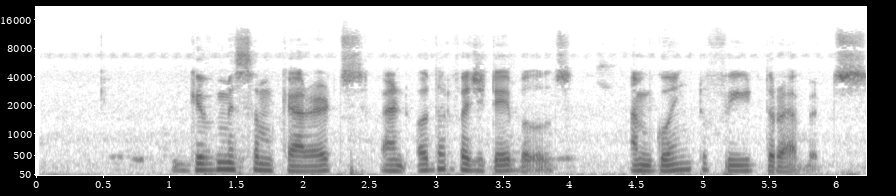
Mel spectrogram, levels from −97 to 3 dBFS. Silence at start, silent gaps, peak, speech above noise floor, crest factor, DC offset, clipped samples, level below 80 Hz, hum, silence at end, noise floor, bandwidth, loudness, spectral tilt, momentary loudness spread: 0.1 s; none; -24 dBFS; 23 dB; 18 dB; under 0.1%; under 0.1%; -62 dBFS; none; 0 s; -64 dBFS; 13.5 kHz; -41 LUFS; -5 dB/octave; 11 LU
